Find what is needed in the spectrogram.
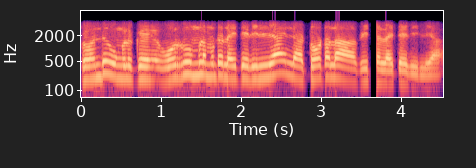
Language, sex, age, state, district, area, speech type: Tamil, male, 18-30, Tamil Nadu, Tiruchirappalli, rural, conversation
